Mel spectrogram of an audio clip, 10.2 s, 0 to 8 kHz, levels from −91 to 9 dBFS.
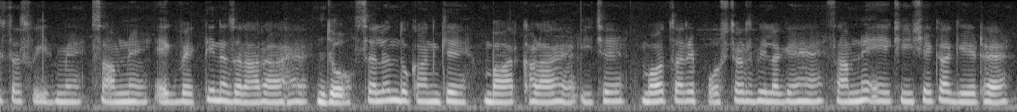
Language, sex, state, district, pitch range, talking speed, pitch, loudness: Hindi, male, West Bengal, Kolkata, 185-200 Hz, 175 wpm, 190 Hz, -16 LUFS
